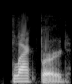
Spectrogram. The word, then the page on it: blackbird: American English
